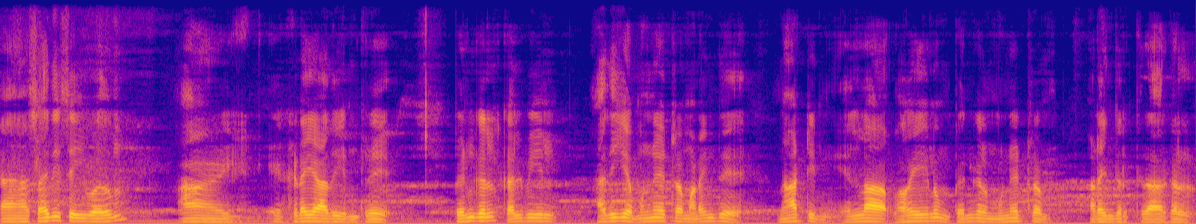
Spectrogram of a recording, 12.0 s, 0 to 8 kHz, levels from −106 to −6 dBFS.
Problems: constant background noise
